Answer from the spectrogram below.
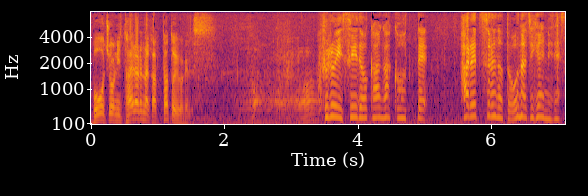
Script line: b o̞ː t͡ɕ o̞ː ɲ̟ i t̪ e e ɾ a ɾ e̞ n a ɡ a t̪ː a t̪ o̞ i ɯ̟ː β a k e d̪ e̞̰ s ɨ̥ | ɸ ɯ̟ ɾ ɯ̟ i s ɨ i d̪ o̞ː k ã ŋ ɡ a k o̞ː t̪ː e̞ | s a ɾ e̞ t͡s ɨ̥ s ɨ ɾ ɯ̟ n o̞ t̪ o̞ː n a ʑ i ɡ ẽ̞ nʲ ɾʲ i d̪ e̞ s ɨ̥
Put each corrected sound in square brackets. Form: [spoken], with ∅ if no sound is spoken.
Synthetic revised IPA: b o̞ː t͡ɕ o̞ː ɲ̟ i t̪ [a] e ɾ a ɾ e̞ n a [k] a t̪ː a t̪ o̞ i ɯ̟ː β a k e d̪ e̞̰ s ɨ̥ | ɸ ɯ̟ ɾ ɯ̟ i s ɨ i d̪ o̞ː k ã ŋ ɡ a k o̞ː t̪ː e̞ | [h] a ɾ e̞ t͡s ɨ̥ s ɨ ɾ ɯ̟ n o̞ t̪ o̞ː n a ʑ i ɡ ẽ̞ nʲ ɾʲ i d̪ e̞ s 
